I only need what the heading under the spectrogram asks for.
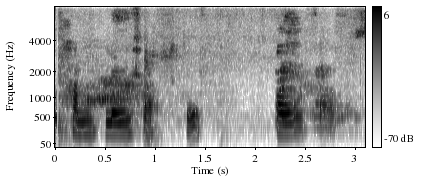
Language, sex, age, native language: Icelandic, male, 9, Icelandic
